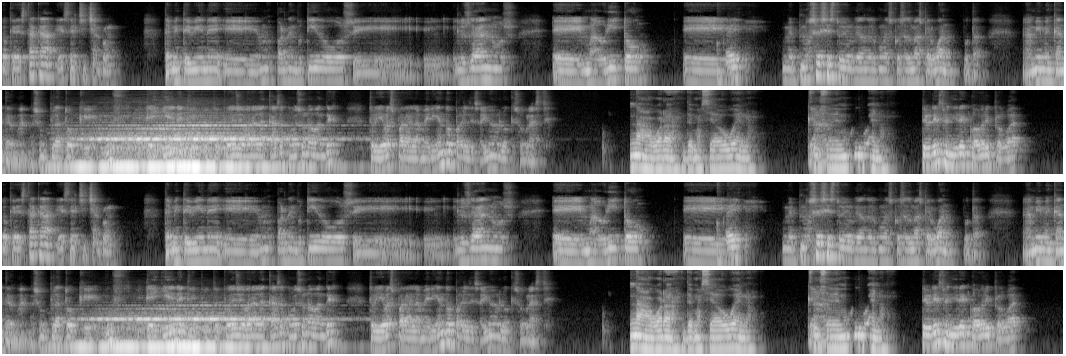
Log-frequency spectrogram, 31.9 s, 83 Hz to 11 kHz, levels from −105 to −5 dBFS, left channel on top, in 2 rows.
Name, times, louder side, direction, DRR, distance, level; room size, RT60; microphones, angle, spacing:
voice 1, 0.0-1.7 2.1-7.7 7.9-9.7 10.2-11.1 11.7-15.0 15.3-24.1 28.0-28.5 29.7-31.1, equal, 10° left, 1.1 m, -34 dB
sound 1, 16.6-20.6, left 4 dB, 60° left, 0.3 m, -19 dB
voice 2, 25.3-27.2 28.1-29.2, right 2 dB, 25° right, 0.6 m, -27 dB
8.5 x 3.1 x 4.7 m
head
